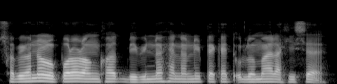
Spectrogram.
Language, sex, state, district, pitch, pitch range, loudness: Assamese, male, Assam, Kamrup Metropolitan, 125 Hz, 120-135 Hz, -18 LUFS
